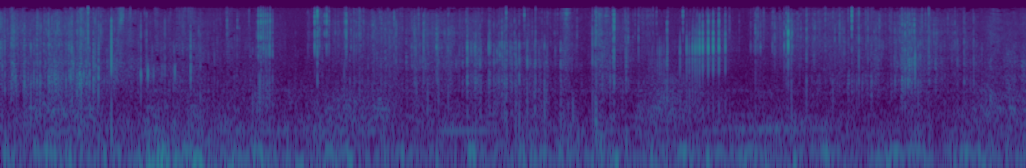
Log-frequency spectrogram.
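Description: Long nails scratch and squeeze a small, soft foam squishy ice cream bar with glued plastic bead sprinkles right beside the mic. Dense, crinkly scratching and crunching rustles come in bright bursts over a steady low rumble.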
